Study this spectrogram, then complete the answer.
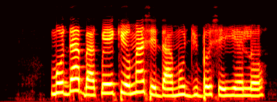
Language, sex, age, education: Yoruba, female, 15-29, tertiary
